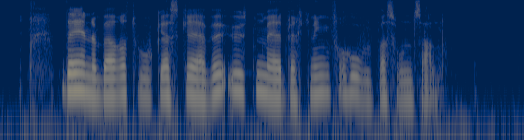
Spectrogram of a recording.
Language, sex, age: Norwegian, female, 17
